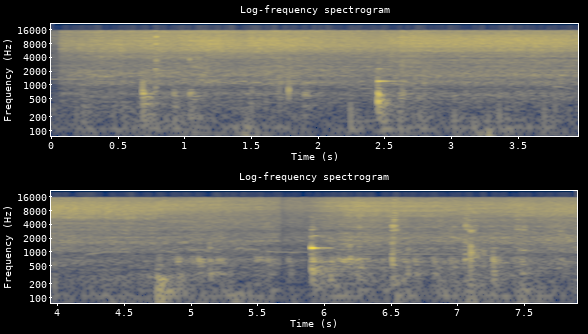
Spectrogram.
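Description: Onion pieces sizzling steadily in a hot pan while being stirred, with occasional scraping clatters of the spoon against the pan, close and continuous with no talk.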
